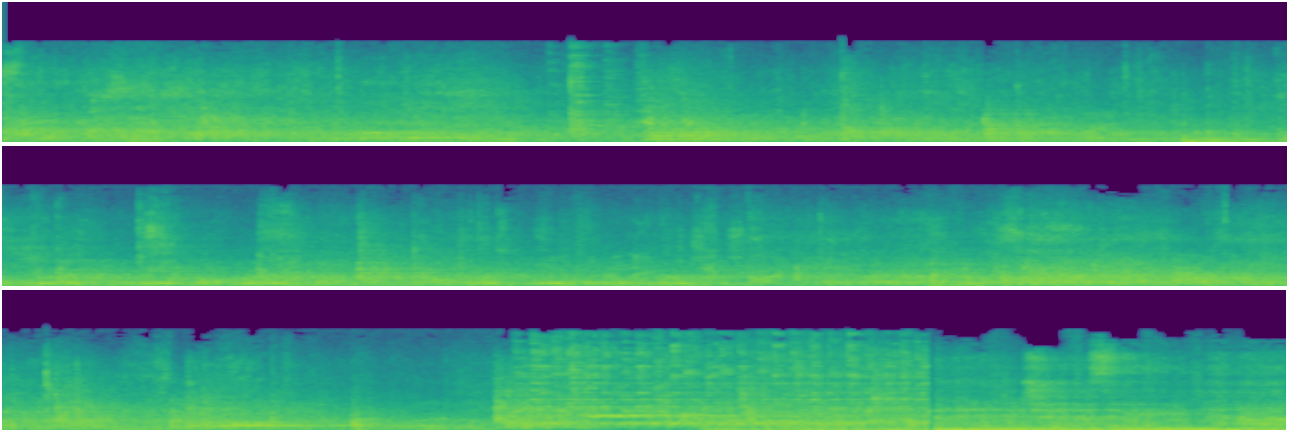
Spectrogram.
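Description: Ice hockey play: sharp clacks of sticks and puck on the ice and boards, with players and spectators calling out. Near the end play stops and music comes in.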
